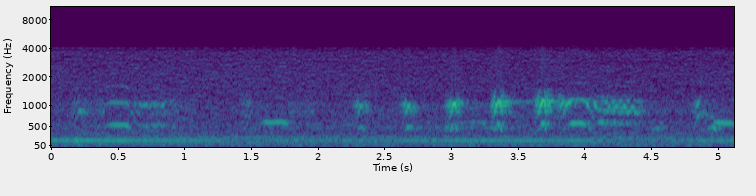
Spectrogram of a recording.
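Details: Barred owls at their Midtown Tulsa nest, a pair sharing parenting duties; faint hoots build into a quick series of loud, excited cackling notes with wavering tones, over a steady low hum.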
